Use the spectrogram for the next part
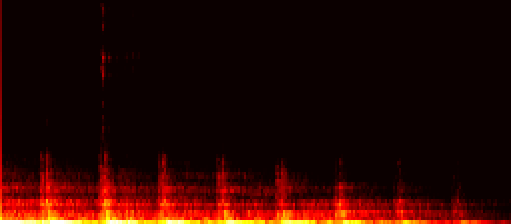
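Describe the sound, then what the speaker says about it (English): Twangy plucked tones ring out roughly twice per second over a steady low hum, each pluck trailing into a long, washy reverb tail. "Plucking the rubber bands, springs."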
